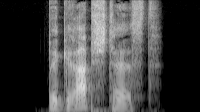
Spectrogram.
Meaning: inflection of begrapschen: 1. second-person singular preterite 2. second-person singular subjunctive II
- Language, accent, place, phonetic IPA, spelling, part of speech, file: German, Germany, Berlin, [bəˈɡʁapʃtəst], begrapschtest, verb, De-begrapschtest.ogg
